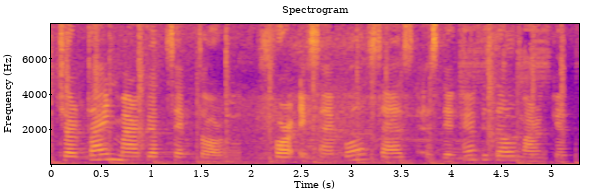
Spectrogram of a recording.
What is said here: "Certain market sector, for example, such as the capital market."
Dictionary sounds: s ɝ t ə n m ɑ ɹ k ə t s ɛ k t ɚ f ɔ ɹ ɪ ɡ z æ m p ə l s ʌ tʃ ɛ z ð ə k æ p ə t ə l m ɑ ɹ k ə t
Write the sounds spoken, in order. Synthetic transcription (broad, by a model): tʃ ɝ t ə n m ɑ ɹ k ə t s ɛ k t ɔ f ɔ ɹ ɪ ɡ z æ m p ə l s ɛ s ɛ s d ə k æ p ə t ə l m ɑ ɹ k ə t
